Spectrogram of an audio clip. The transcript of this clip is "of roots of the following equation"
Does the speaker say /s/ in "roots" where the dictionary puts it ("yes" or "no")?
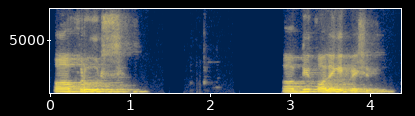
yes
